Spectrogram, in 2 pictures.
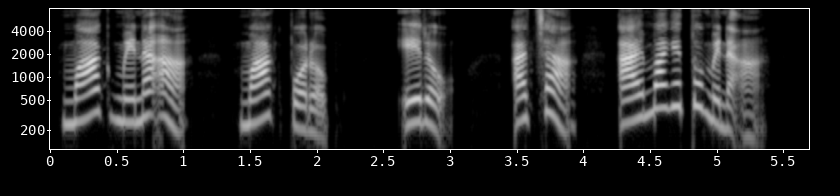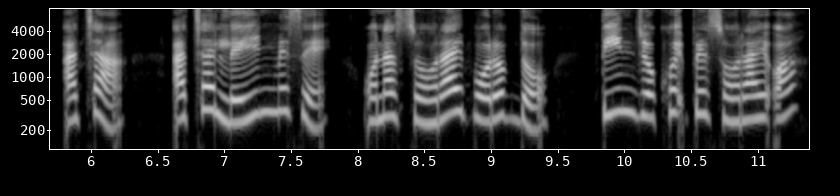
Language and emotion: Santali, neutral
